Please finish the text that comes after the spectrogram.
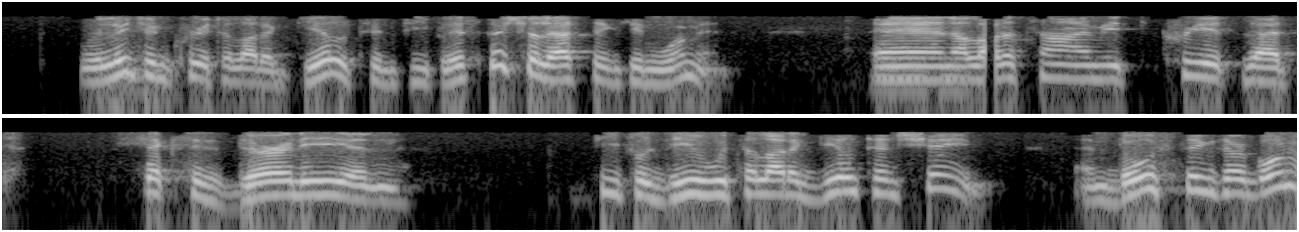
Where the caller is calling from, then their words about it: Atlanta, Georgia, United States; I'm calling from Atlanta.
